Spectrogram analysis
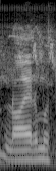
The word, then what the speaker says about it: know: তারপর হচ্ছে নো, KNOW, এখানে কেটা সাইলেন্ট আছে।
